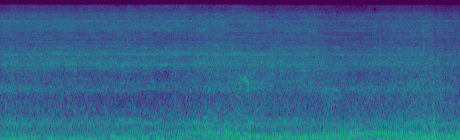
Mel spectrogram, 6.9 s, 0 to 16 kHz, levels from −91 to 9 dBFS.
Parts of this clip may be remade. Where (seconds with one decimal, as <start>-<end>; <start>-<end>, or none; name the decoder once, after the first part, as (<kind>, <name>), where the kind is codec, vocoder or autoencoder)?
1.6-5.5 (codec, SNAC)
